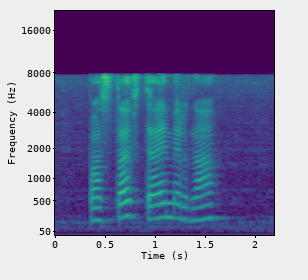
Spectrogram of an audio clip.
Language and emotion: Russian, neutral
